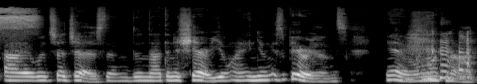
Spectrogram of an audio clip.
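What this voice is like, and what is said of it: Put-on Italian accent. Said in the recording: “What's with the accent? ... I'm turning into an Italian. Mamma mia”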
